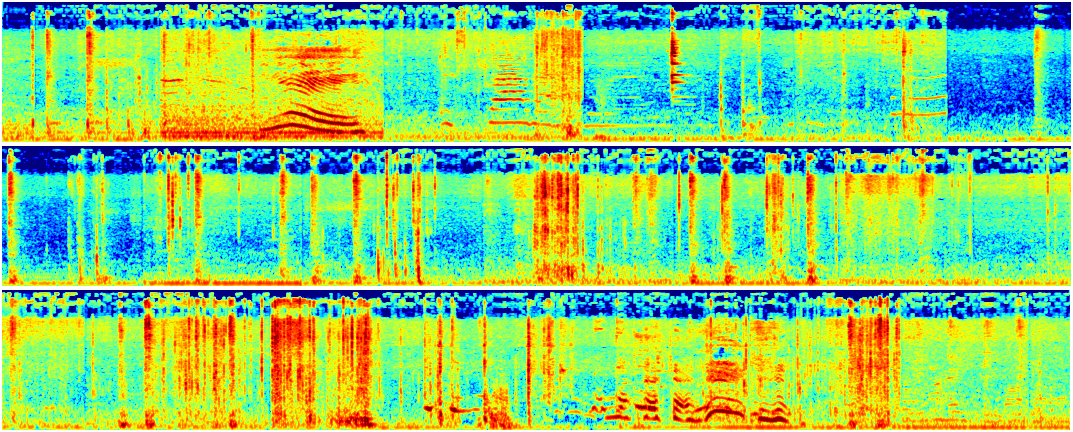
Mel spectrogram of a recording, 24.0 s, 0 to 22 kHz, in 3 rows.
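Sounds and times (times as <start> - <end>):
grocery items clattering: 0.0 - 7.1, 8.3 - 24.0
packaging rustling: 10.8 - 22.8.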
